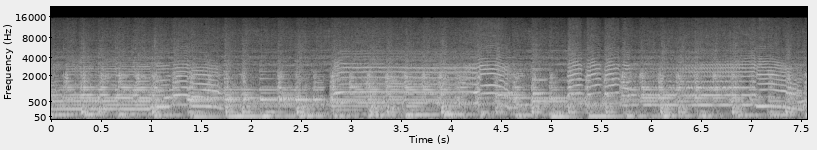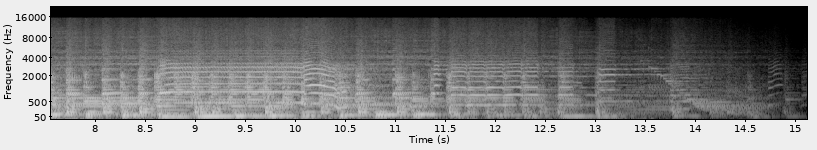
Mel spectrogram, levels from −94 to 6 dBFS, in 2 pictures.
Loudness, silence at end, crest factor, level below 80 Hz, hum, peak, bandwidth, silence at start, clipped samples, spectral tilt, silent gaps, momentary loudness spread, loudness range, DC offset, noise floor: -15 LUFS; 0.8 s; 14 dB; -28 dBFS; none; -2 dBFS; 16 kHz; 0 s; under 0.1%; -5 dB/octave; none; 10 LU; 9 LU; 0.1%; -50 dBFS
